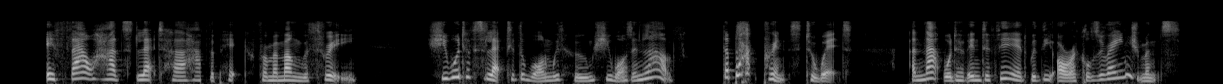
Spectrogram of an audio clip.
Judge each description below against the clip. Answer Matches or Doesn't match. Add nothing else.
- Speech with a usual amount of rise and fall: Doesn't match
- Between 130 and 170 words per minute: Doesn't match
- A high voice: Matches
